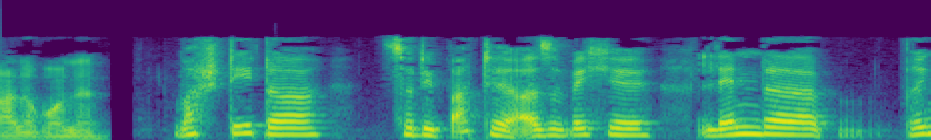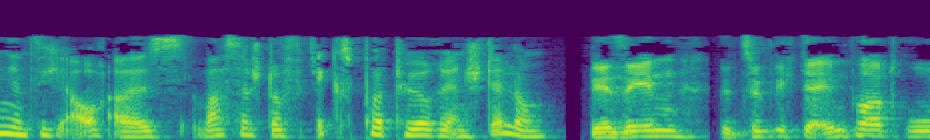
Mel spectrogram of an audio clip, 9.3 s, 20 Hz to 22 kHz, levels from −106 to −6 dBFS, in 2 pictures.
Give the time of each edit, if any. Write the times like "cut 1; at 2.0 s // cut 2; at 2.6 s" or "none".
cut 1; at 1.3 s // cut 2; at 5.2 s // cut 3; at 7.5 s // cut 4; at 8.2 s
